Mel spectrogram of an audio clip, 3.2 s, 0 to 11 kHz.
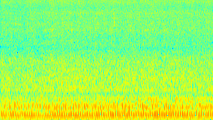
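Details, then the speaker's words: Vintage Sears Homart Cooler belt-drive window fan with 1/6 HP Craftsman motor, dusty and likely needing a new belt, running on high speed: smooth steady low hum with no rattle, scrape or wobble; runs smoother on high than low, normal. "let's start it up again on high i hate to say it it's actually performs better on high than it does on low honestly it runs smoother at least"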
